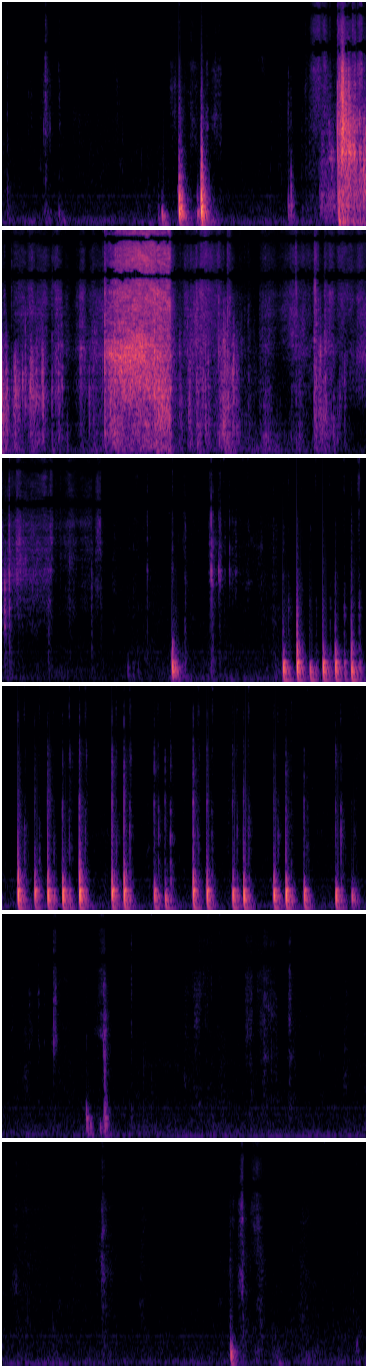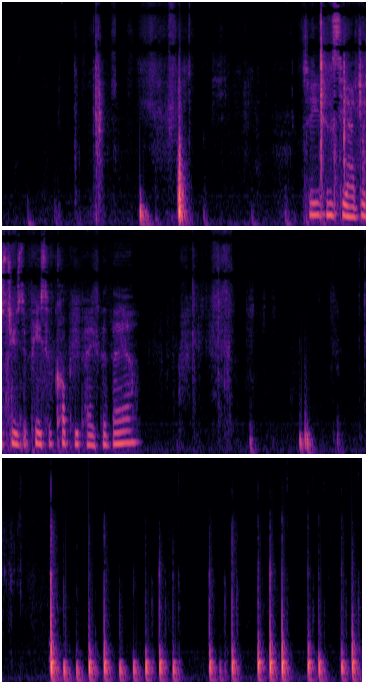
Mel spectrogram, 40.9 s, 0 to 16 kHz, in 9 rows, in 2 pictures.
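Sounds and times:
paper being torn by hand: 4.0 - 7.5
ink pad tapping on rubber stamp: 12.6 - 18.1, 37.0 - 40.9.

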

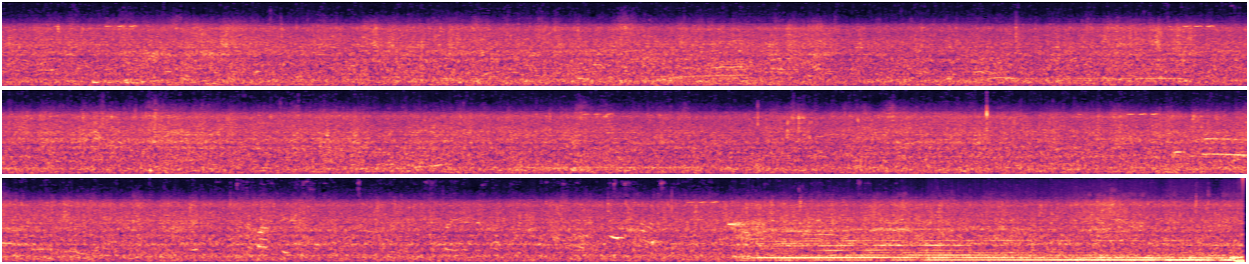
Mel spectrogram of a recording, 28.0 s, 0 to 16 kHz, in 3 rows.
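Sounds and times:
faint voices: 18.0 - 28.0.

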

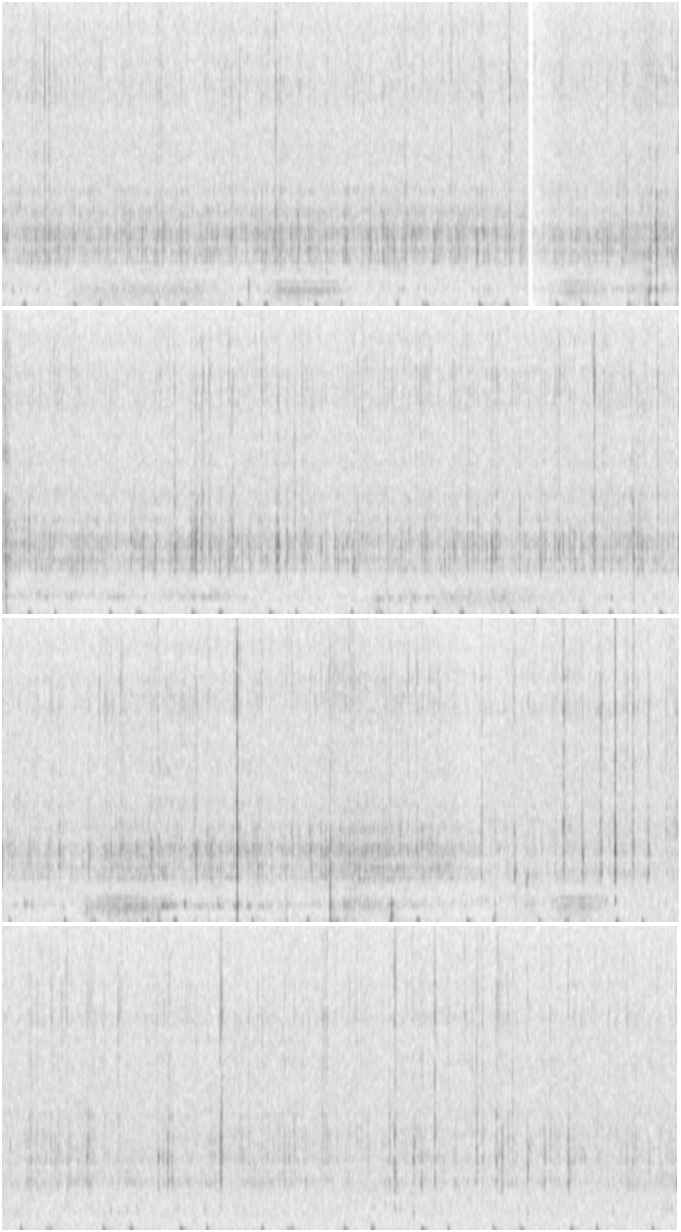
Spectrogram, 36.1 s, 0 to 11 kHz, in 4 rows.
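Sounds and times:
muffled water noise: 0.0 - 36.0
soft low underwater thuds: 0.0 - 36.0.

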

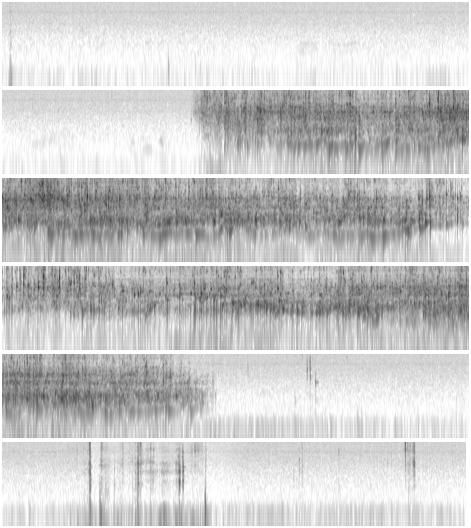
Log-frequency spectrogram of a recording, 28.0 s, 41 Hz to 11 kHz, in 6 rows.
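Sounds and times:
water rushing and bubbling: 6.6 - 20.8.

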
